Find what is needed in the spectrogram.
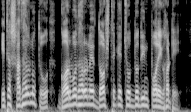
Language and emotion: Bengali, neutral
